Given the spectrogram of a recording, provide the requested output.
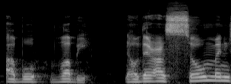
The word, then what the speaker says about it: Abu Dhabi: Arab Emirates is called Abu zabi I know it's pronounced in English Abu Dhabi but originally it's called Abu zabi now there are so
